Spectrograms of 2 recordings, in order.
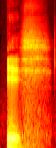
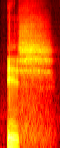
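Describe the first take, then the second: Both takes have the same delivery.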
